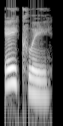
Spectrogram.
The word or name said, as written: aekley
